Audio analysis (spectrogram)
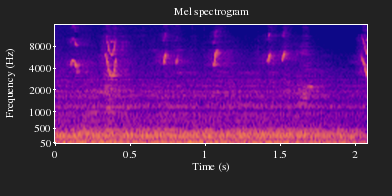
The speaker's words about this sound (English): A colony's chirp is established by the queen. It's like high society fashion. Once the upper crust does something, all her subjects adopt it. And the mole rats use the chirp just like the Gileadites use the word shibboleth.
